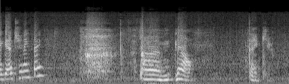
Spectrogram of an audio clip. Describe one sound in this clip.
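A young woman answers briefly and calmly.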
